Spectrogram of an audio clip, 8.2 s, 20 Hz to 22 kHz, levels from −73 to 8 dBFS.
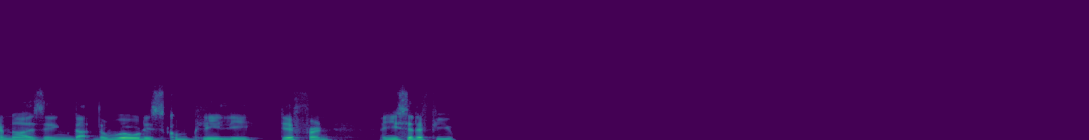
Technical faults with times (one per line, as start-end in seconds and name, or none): none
